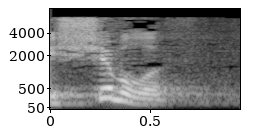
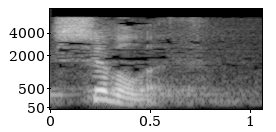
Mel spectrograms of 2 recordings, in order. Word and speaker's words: Shibboleth: Then they would say to him, then say Shibboleth. And he would say Sibboleth. He couldn't pronounce the sh sound.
